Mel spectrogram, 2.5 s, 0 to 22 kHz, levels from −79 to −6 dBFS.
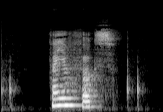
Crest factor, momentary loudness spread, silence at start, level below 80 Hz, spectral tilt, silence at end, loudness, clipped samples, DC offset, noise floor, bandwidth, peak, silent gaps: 16 dB; 24 LU; 0.15 s; -60 dBFS; -4 dB/octave; 0.35 s; -14 LUFS; under 0.1%; under 0.1%; -61 dBFS; 7.8 kHz; -2 dBFS; none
